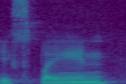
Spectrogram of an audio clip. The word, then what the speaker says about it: explain: see well a right explain the stress is on the second syllable because this is not a native English word right we borrow it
